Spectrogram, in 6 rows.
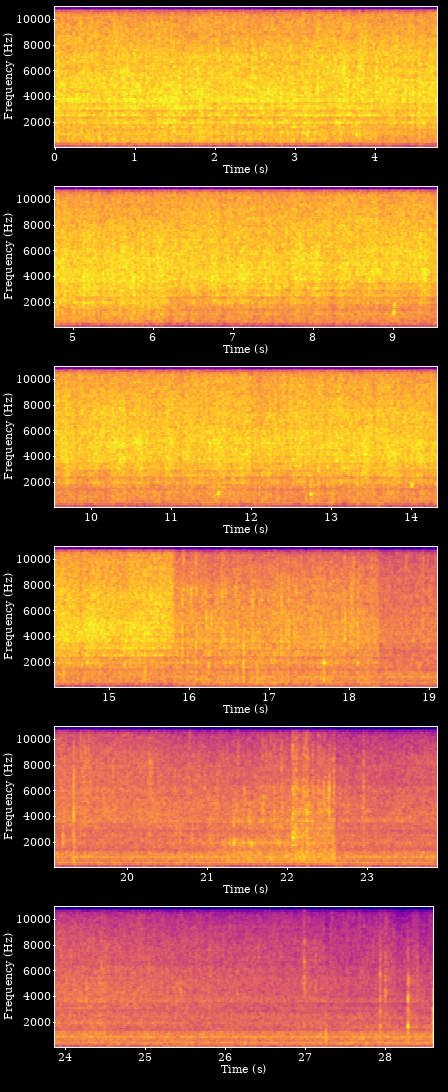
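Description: Diced meat and sliced onion sizzling hard in hot oil in a nonstick pan as they are stir-fried, a loud steady hiss. After about 16 seconds the sizzle drops in steps and goes on more quietly once chopped greens are in the pan, with a few light clicks near the end.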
